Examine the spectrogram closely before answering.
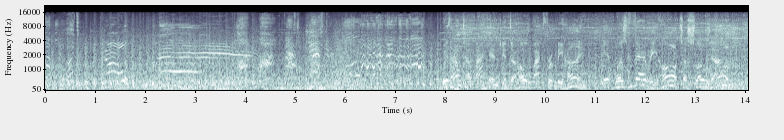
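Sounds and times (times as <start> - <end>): cartoon steam engine rumble: 0.0 - 14.0.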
